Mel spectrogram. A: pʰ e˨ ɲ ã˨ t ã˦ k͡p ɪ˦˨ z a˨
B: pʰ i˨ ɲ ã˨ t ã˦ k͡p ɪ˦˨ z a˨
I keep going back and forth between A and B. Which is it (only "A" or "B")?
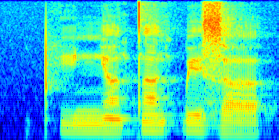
B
